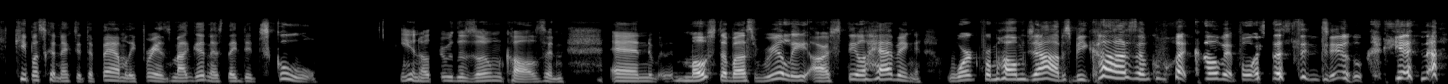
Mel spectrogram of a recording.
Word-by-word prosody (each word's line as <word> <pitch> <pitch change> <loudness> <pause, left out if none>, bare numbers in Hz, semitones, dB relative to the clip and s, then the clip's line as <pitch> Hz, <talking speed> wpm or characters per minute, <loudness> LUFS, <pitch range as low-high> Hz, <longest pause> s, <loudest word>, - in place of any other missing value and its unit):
keep 245 -4 -5
us 200 - -4
connected 155 -1 -8
to - - -10
family, 170 -8 -2
friends. 165 -5 -3
My 155 -1 -1
goodness, 170 -5 -6
they 155 - -4
did 150 -2 -14
school, 260 -1 -5 0.8
you 235 - -5
know, 150 -2 -6
through 175 0 -9
the 165 -1 -6
Zoom 165 +4 -5
calls 125 -3 -4
and 135 +1 -9 0.5
and 155 -2 +1 0.2
most 175 +1 +2
of 175 -2 +1
us 170 +1 +3
really 190 - 0
are 155 0 +1
still 220 +7 -2
having 225 - +1 0.3
work 200 +7 0
from 225 0 -2
home 235 -1 +3
jobs 235 -1 +4
because 285 - +5
of 240 -1 0 0.2
what 295 -3 +5 0.2
COVID 260 -2 +2
forced 225 +2 -3
us - - +5
to 305 -11 -4
do, 300 - -1 0.3
you 295 -1 +8
know? 275 - +4
190 Hz, 165 wpm, -22 LUFS, 155-240 Hz, 0.8 s, you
